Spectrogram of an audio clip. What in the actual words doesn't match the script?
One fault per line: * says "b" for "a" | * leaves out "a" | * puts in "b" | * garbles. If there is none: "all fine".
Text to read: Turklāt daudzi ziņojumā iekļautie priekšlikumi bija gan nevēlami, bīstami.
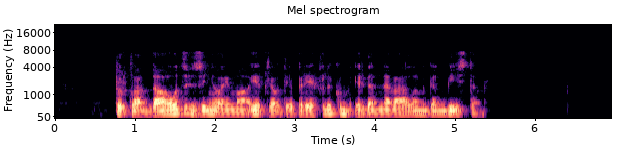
* says "ir" for "bija"
* puts in "gan"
